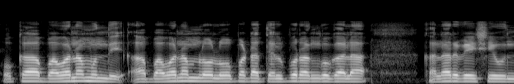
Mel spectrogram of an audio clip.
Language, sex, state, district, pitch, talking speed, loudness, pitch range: Telugu, male, Telangana, Adilabad, 145 Hz, 140 wpm, -15 LUFS, 135-150 Hz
